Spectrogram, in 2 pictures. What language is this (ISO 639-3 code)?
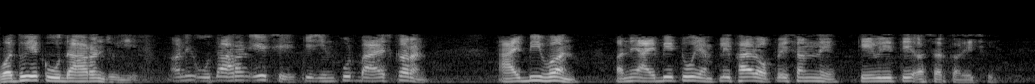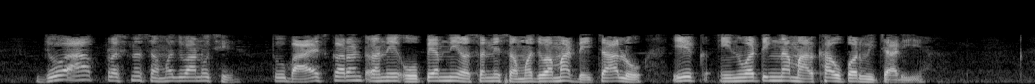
guj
